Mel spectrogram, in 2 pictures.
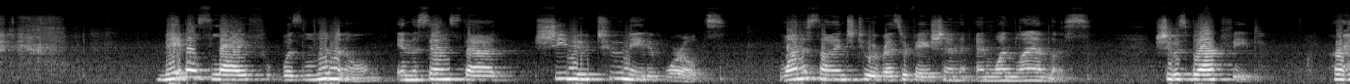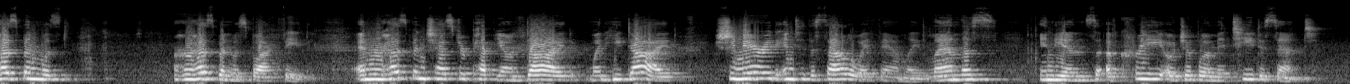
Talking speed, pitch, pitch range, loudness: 120 wpm, 225 Hz, 200-245 Hz, -9 LUFS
